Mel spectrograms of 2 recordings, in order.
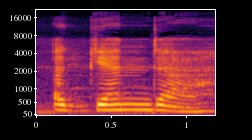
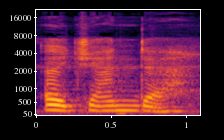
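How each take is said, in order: First: The middle consonant is a hard G sound. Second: The middle consonant is a J sound. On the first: The speaker calls it wrong. "pronounced as agenda instead of the inter- intended word" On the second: The speaker calls it right. "the inter- intended word"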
